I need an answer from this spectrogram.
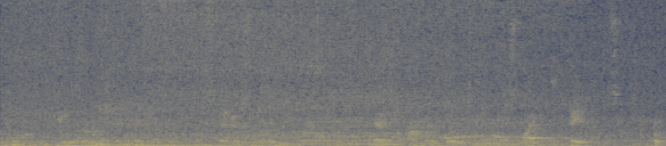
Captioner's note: jurassic park ride ambience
